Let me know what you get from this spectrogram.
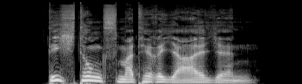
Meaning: plural of Dichtungsmaterial
- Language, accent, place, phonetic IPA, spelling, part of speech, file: German, Germany, Berlin, [ˈdɪçtʊŋsmateˌʁi̯aːli̯ən], Dichtungsmaterialien, noun, De-Dichtungsmaterialien.ogg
